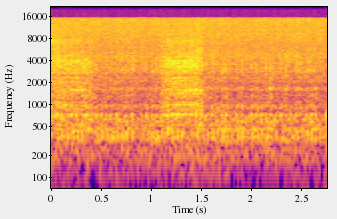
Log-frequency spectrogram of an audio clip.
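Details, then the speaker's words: Possibly flood-damaged Commodore C2N datasette rewinding a 90-minute tape: quiet, even fast whirring with no stalls; rewind runs freely, while fast forward balked and play slowed. "wow yeah that well that's interesting so rewind it's really cooking"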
